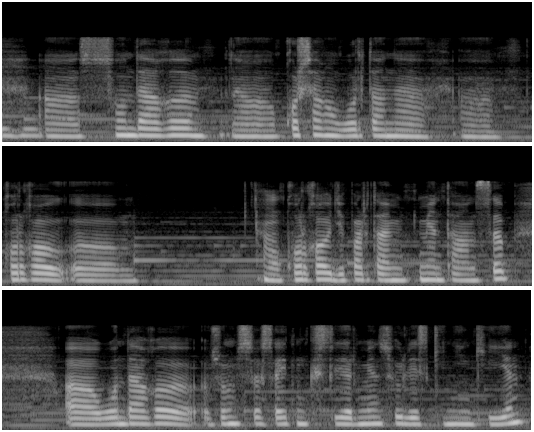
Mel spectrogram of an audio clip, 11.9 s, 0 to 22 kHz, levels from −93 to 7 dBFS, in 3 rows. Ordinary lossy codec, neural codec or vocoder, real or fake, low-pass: none; none; real; none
